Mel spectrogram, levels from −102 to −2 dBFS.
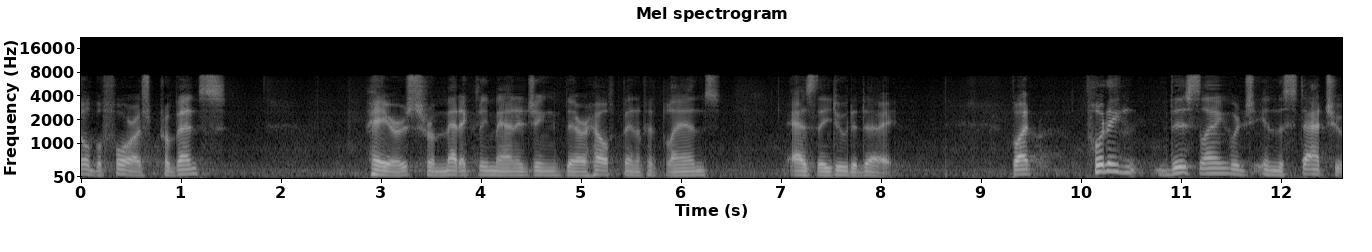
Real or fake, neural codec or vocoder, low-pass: fake; codec, 16 kHz, 0.8 kbps, ZipCodec; 7.2 kHz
